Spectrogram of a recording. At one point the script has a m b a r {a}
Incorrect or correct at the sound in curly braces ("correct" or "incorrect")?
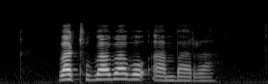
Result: correct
